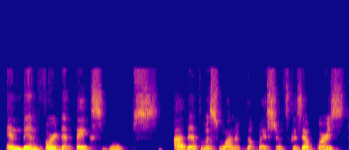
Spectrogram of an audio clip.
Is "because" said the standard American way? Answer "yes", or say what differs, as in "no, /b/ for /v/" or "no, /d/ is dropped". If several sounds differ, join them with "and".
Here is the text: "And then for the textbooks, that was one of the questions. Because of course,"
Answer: no, /z/ is dropped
